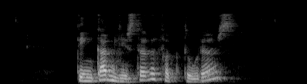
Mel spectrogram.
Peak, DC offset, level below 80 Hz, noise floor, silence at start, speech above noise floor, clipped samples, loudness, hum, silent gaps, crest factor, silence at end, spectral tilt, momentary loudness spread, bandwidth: -6 dBFS; under 0.1%; -70 dBFS; -69 dBFS; 0.75 s; 45 dB; under 0.1%; -24 LUFS; none; none; 20 dB; 0.75 s; -6 dB/octave; 13 LU; 11.5 kHz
